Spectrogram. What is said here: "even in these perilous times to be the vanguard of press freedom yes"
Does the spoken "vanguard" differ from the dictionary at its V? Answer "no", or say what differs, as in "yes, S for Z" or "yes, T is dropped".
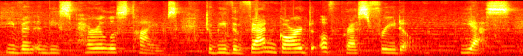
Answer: no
